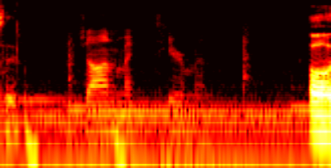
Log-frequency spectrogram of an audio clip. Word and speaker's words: McTiernan: John McTiernan. Oh, it's got a Mac in front of it? Yeah, the MC. Like McDonald's, you say the whole thing. John McTiernan.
